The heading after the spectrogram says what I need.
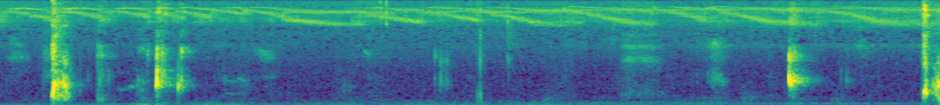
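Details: Mother and son hiccuping at the same time: about five abrupt, clipped hiccup sounds in two clusters, with birdsong in the background; repeated hiccups.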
